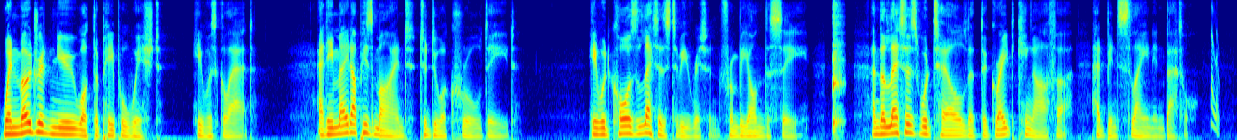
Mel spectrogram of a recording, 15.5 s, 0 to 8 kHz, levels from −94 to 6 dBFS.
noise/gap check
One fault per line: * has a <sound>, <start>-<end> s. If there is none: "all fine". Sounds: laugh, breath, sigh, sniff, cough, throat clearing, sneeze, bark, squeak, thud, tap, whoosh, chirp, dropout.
* has a tap, 10.4-10.6 s
* has a chirp, 15.1-15.2 s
